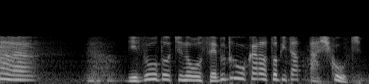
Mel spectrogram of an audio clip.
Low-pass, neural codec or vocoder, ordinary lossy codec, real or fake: 3.6 kHz; codec, 16 kHz, about 1 kbps, DyCAST, with the encoder's durations; none; fake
